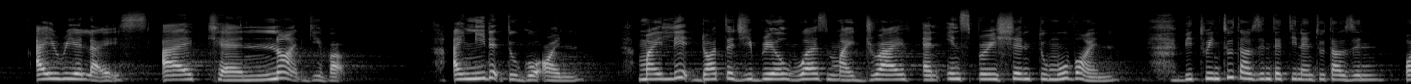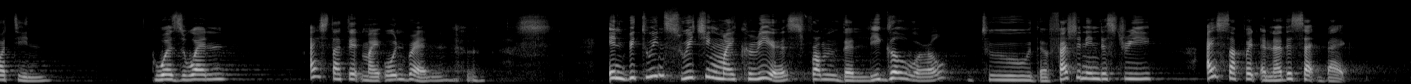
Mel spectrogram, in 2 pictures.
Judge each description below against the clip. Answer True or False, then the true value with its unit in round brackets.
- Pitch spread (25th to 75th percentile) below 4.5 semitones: True (4.0 semitones)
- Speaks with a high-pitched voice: True (230 Hz)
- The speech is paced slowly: True (110 wpm)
